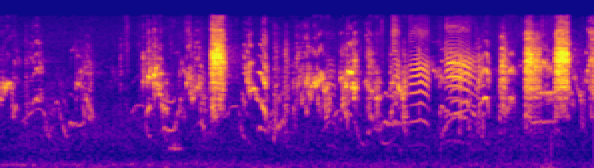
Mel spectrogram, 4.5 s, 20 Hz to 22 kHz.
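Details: Several bobwhite quail at play on a 19 April 2017 morning give rapid, overlapping high chirps and squeaky notes, with rising, stacked calls toward the end and scattered clicks.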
